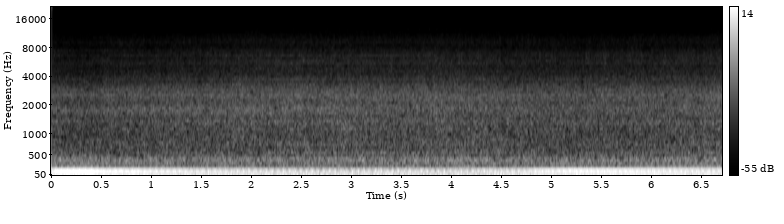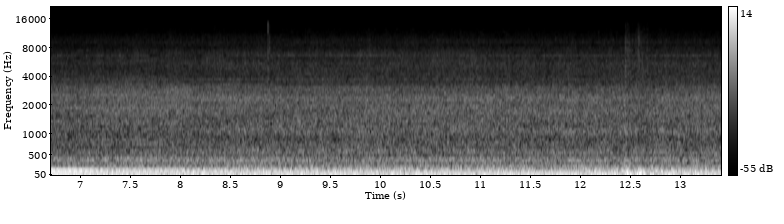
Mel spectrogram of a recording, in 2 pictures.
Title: bruit moteur à l'accélération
